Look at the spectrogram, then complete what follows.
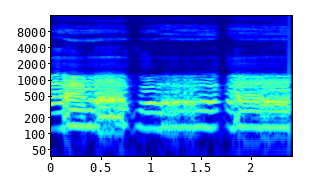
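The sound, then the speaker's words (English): Eerie, sustained groaning wails from the screaming faces of the forest stage in the video game Mortal Kombat 2: three long moaning cries separated by two brief breaks, steady and fairly loud, with no speech. “The Mortal Kombat 2 had a stage where it was the forest, and the forest had faces of people screaming.”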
